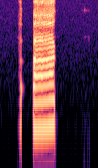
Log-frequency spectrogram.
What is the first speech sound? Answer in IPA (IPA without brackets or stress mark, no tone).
ʔ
